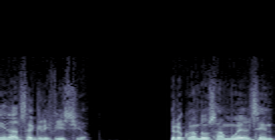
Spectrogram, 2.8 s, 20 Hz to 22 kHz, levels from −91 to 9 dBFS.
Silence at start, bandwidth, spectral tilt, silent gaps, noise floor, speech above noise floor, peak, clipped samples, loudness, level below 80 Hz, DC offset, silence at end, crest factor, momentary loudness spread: 0 s; 9.6 kHz; -6 dB/octave; none; -90 dBFS; 74 dB; -2 dBFS; under 0.1%; -17 LUFS; -48 dBFS; under 0.1%; 0 s; 16 dB; 10 LU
